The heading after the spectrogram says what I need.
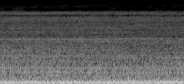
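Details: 1971 Peterbilt 352, after replacing the rusted air tank: deep, even diesel idle at steady speed while building air past 15 psi, decent oil pressure; no knocks or hiss, sounds good.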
